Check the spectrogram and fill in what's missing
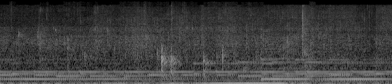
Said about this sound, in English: We will fry them until they are golden brown.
